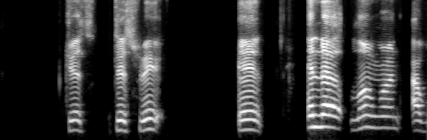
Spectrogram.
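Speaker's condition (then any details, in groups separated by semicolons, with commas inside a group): Multiple sclerosis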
